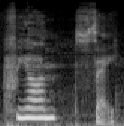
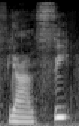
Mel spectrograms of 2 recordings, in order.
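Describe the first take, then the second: First: It is pronounced in a standard English way. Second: It is pronounced in a Yoruba-style way. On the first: The speaker calls it right. "it's fiance" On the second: The speaker calls it wrong. "which is like the Yoruba version of the you know pronunciation of the word"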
